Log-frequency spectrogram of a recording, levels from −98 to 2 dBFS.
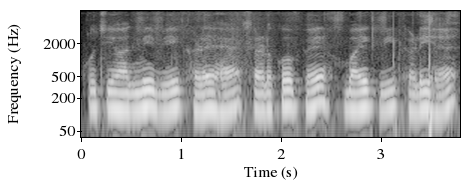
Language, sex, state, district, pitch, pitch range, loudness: Hindi, male, Uttar Pradesh, Saharanpur, 130 Hz, 125-140 Hz, -15 LUFS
